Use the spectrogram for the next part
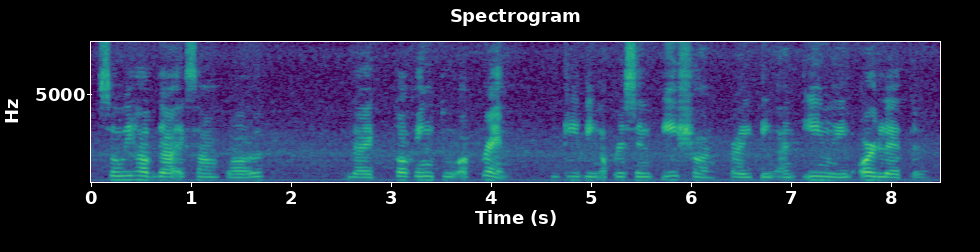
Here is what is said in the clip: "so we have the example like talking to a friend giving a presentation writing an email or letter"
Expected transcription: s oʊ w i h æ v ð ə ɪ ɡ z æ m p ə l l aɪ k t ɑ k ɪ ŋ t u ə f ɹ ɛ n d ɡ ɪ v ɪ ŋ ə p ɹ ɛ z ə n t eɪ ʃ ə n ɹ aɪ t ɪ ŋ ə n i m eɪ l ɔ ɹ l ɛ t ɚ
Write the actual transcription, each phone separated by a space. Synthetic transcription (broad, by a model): s oʊ w i h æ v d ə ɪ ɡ s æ m p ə l l aɪ k t ɑ k ɪ ŋ t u ə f ɹ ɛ n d ɡ ɪ v ɪ ŋ ə p ɹ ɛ s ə n t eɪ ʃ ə n ɹ aɪ t ɪ ŋ ə n i m eɪ l ɔ ɹ l ɛ t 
